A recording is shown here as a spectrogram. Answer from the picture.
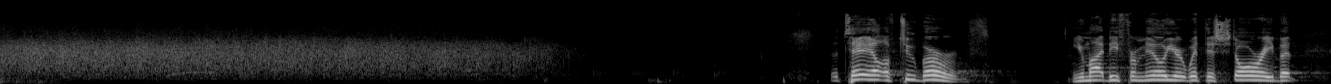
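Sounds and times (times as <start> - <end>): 
audience applause: 0.0 - 5.9
speech: 8.3 - 10.0, 10.7 - 13.2.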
